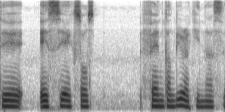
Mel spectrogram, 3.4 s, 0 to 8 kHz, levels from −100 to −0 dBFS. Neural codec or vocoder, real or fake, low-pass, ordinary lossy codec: none; real; none; none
